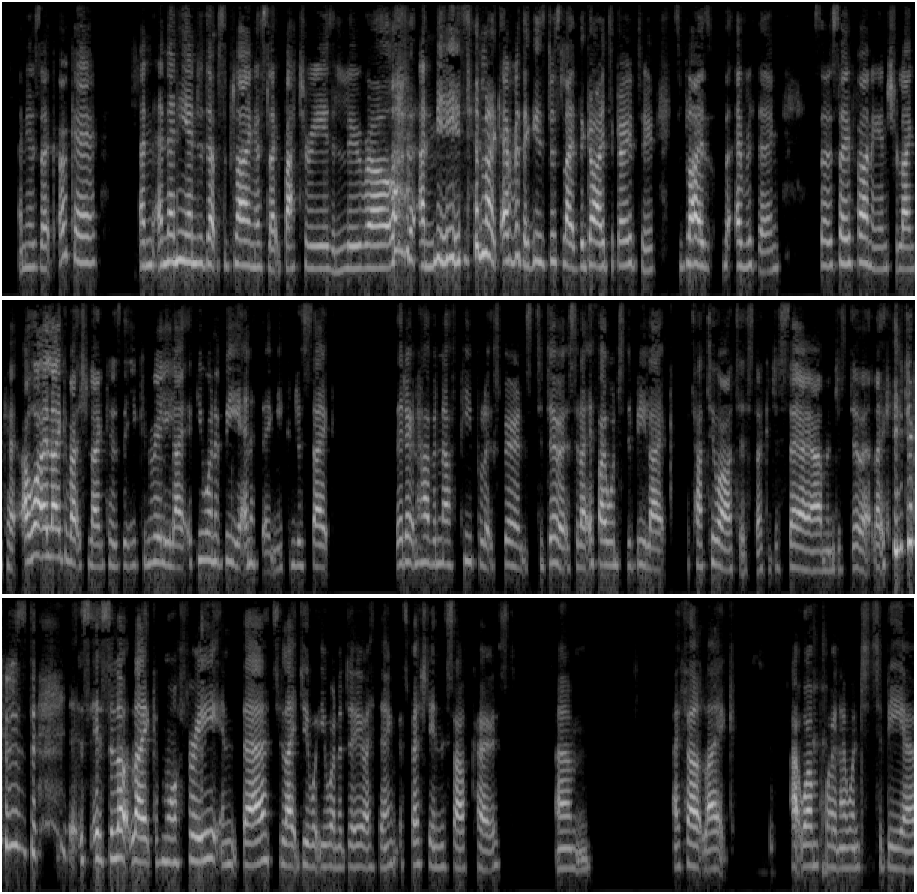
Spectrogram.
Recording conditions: video call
